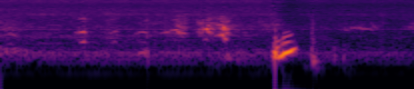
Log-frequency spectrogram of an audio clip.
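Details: A spotted hyena cub, one of twins, gives a short rising squealing whine and a fainter squeak, a begging sound while its sibling suckles, during a morning safari drive, over a low steady hum.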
